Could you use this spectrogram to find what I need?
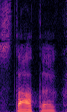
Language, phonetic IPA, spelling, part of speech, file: Polish, [ˈstatɛk], statek, noun, Pl-statek.ogg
